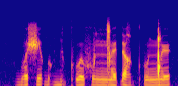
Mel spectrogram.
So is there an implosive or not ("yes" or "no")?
yes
